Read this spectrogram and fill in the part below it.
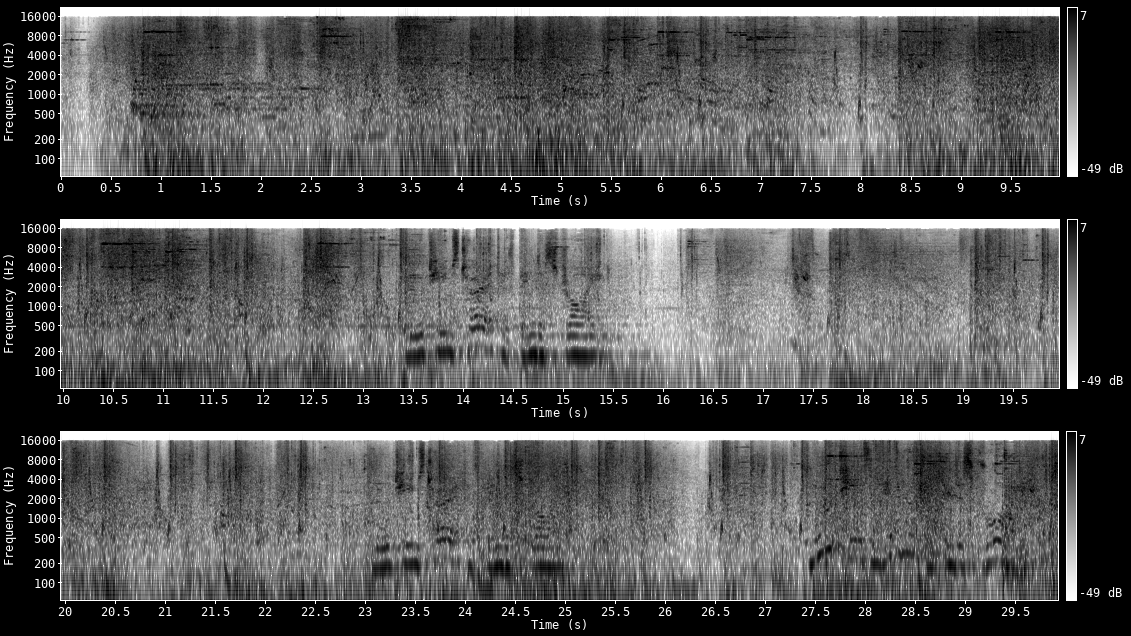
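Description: Game spell effects blast and crackle in a busy fight.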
